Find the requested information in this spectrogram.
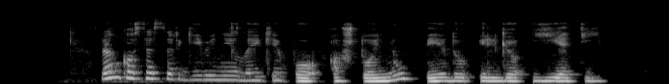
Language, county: Lithuanian, Kaunas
